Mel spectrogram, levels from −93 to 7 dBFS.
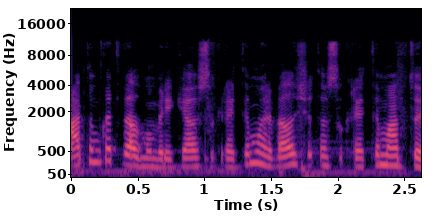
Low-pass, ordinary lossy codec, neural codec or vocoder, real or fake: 10.8 kHz; Opus, 32 kbps; vocoder, 44.1 kHz, 128 mel bands, Pupu-Vocoder; fake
